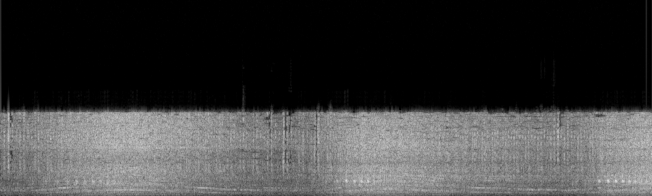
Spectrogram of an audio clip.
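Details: Subaru Legacy GTB engine: knocking tap rides over the engine through gentle rises and falls in revs; owner suspects piston slap, unconfirmed.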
